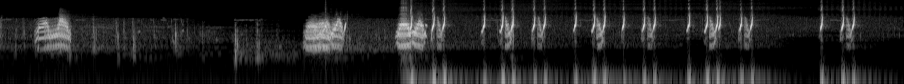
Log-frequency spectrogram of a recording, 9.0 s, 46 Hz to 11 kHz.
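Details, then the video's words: Common quail (Coturnix coturnix): two rough drawn-out notes open, then a long fast series of sharp clicking notes grouped in twos and threes. "Batair ki Awaz , Batair Sound vol 41, Common Quail Sound 2020 |CALL COMMON QUAIL (Coturnix coturnix)"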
